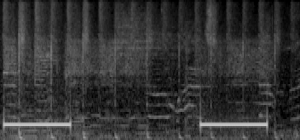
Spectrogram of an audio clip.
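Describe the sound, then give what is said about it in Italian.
Telephone ringing tones from an outgoing call: two long, steady, mid-pitched tones about a second each, separated by a pause of roughly two seconds, over a busy background. “che sono degli ammiratori degli interventi di Fede alla Zanzara, hanno provato a chiamare Fede con un numero da qui, dalla diretta.”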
